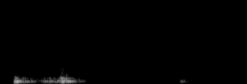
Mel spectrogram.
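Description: Low, muffled thumps and knocks of a person moving at a wooden lectern and stepping away from it, picked up by the lectern microphone. A cluster of several knocks falls in the first second, followed by a faint single knock near the end.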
